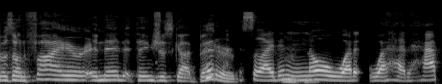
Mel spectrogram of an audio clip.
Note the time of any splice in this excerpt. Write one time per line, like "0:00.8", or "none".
0:02.3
